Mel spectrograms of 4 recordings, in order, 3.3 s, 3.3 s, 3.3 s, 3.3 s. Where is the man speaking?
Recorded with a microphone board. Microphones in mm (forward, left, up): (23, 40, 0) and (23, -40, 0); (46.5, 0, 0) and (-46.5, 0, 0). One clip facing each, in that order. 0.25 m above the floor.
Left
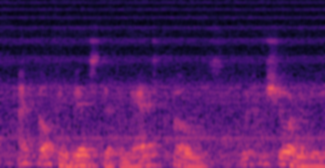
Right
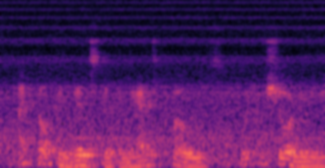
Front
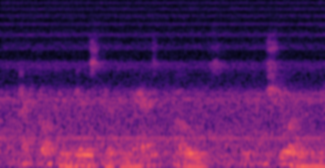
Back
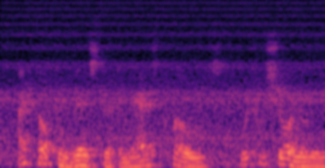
160° right, 1.9 m.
